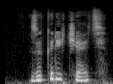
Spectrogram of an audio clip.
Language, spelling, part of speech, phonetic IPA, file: Russian, закричать, verb, [zəkrʲɪˈt͡ɕætʲ], Ru-закричать.ogg
- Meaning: 1. to begin to shout, to cry out, to give a shout 2. to shout out, to cry out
